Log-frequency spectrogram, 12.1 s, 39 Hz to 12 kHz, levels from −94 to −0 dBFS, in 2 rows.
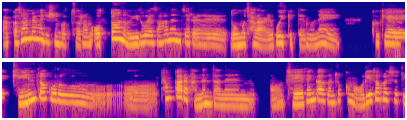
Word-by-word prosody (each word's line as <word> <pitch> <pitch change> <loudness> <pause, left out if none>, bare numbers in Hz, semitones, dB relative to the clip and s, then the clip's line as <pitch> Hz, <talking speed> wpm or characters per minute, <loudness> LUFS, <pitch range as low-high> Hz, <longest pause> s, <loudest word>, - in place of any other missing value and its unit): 아까 175 +3 -2
설명해 280 +1 +3
주신 195 -4 -2
것처럼 155 +1 -6
어떤 260 - +4
의도에서 190 +3 0
하는지를 185 - -2
너무 155 +2 +1
잘 165 0 -3
알고 140 +7 0
있기 180 -4 -6
때문에 145 +2 -5 0.5
그게 175 -4 0
'개인적으로 215 - +2 0.3
어 125 -1 -6
평가를 300 - +4
받는다는 145 -3 -3 0.2
어 75 0 -6
제 160 +1 +3
생각은 235 -2 +2
쪼끔 230 -1 -4
어리석을 230 - +1
수도 230 -6 -5
180 Hz, 290 characters per minute, -23 LUFS, 155-230 Hz, 0.5 s, 어떤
